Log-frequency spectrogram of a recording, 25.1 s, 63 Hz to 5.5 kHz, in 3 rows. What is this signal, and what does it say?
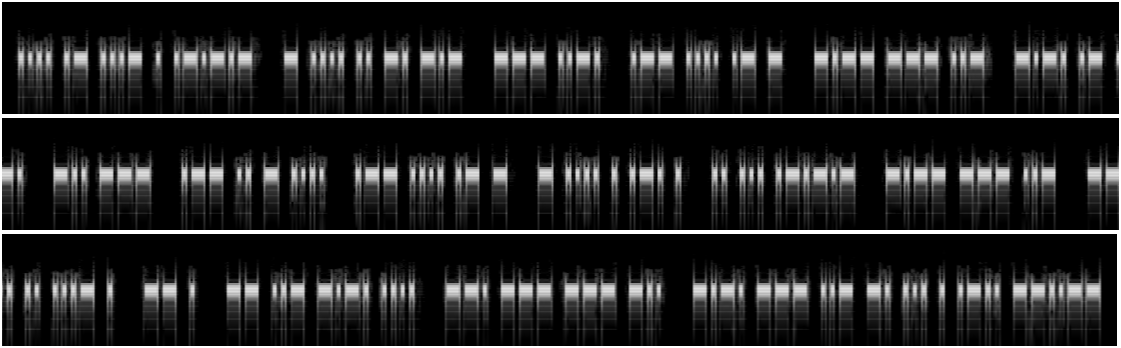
Morse code, heard as a keyed tone, about 34 wpm, 600 Hz. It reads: HAVE. THINK OF WHAT YOU CAN DO WITH WHAT THERE IS. YOU GIVE ME MUCH GOOD COUNSEL,
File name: the old man and the sea 2 35wpm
